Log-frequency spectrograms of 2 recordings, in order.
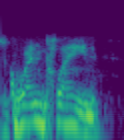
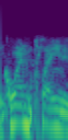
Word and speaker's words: Gwynplaine: And in it, he plays a character known as Gwynplaine, or Gwen Plaine. You can pronounce it either way. Gwen Plaine is usually how it's pronounced.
